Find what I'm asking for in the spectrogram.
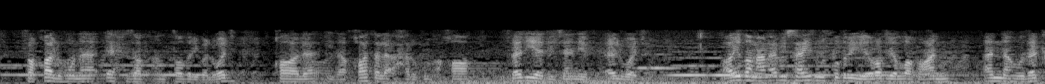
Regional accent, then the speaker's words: Alexandria, Alexandria Governorate, Egypt; إحنا اسكندرانية نضربوا الصعيدة، نضربوا البحرية

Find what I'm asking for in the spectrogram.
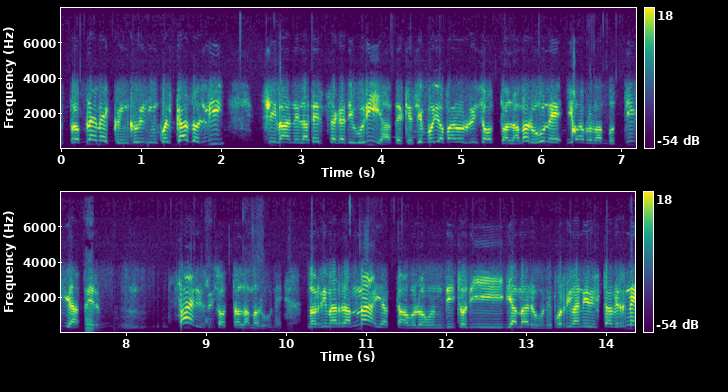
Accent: Naples, Campania, Italy; io lo dico da napoletano

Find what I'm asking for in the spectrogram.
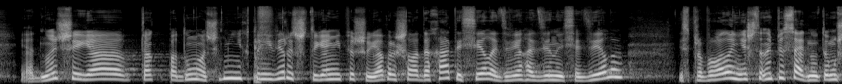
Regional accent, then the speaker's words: Luninets, Brest Region, Belarus; born there; Ну, і плюс я ж ужо нарадзілася ў Лунінцы, і тут я не магла, відаць, не прыйсці да беларускай мовы.

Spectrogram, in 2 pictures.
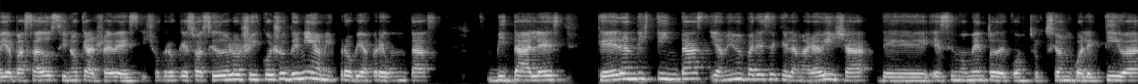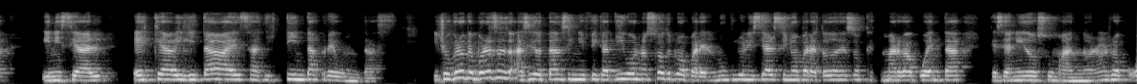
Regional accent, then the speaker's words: Tucumán, Argentina; moved away as an adult; now in Buenos Aires, Argentina; yo soy tucumana, había venido a estudiar sociología a Buenos Aires y estaba en los primeros años de la carrera, tenía 23, 24 años.

